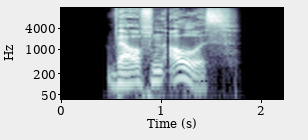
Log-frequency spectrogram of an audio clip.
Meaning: inflection of auswerfen: 1. first/third-person plural present 2. first/third-person plural subjunctive I
- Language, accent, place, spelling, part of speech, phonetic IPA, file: German, Germany, Berlin, werfen aus, verb, [ˌvɛʁfn̩ ˈaʊ̯s], De-werfen aus.ogg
